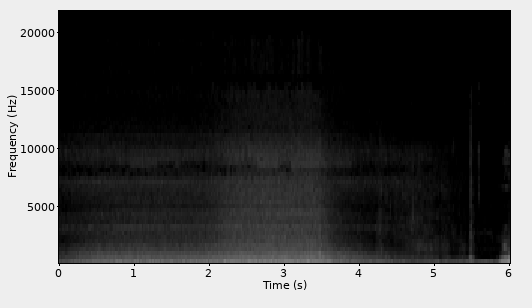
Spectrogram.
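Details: 2003–2006 Honda Element heater blower motor, refitted after removing leaves that caused noise: smooth even fan rush with no ticking, rattling or scraping, then quiet wind-down; normal blower operation after the fix.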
